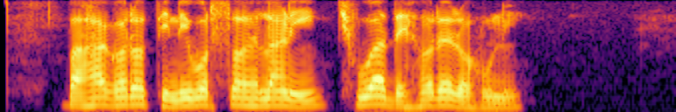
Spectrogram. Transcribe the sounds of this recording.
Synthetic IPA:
baɦaɡʱɔɾɔt̪inibɔɾsɔɦelaɽ̃it͡ʃʰuad̪eɦɔɾeɾɔɦuni

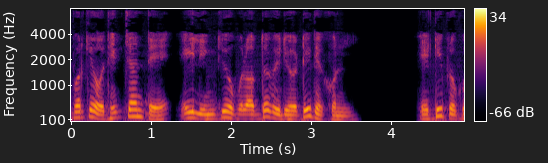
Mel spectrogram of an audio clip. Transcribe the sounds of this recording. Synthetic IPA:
poɾkeod̪ʱik̚d͡ʑant̪eejliŋkiupolob̚d̪ʱobʱiɖioʈid̪ekʰun | eʈipɾok

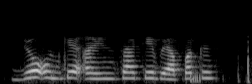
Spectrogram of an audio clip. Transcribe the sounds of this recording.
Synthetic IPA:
d͡ʒoːʊnkeʔãːɪnsakebjaːpək

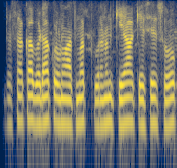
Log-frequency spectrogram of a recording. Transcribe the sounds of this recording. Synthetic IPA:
d̪əsaːkaːbəɽaːkɾoːnoːaːt̪məkʋəɾəɳənkɪjaːkeːseːsoː

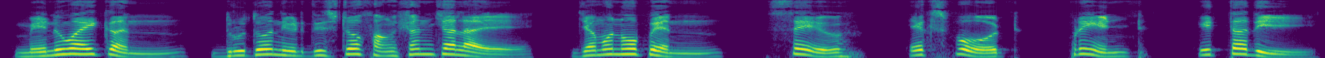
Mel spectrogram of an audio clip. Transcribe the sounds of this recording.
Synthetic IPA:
menuʋajkən | d̪ɾut̪ɔniɾd̪iʂʈɔfãŋkɕənt͡ɕalae | d͡ʑəmənopən | seʋ | ekspoɾʈ | pɾiɳʈ | it̪ːad̪i

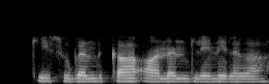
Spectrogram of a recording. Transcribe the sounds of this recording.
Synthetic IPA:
kisʊɡə̃nd̪kaaːnə̃nd̪leːnelɐɡaː

